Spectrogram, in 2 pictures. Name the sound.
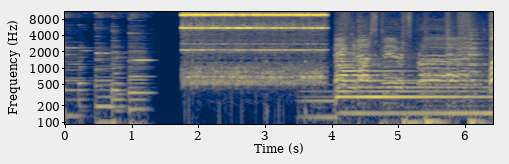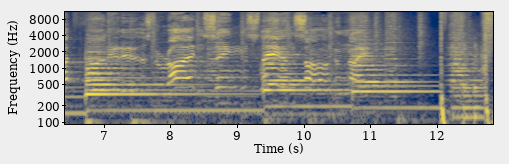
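alarm clock ringing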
